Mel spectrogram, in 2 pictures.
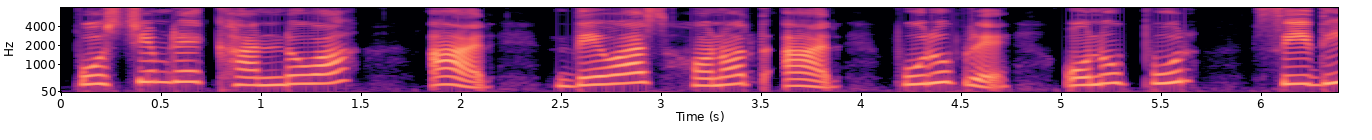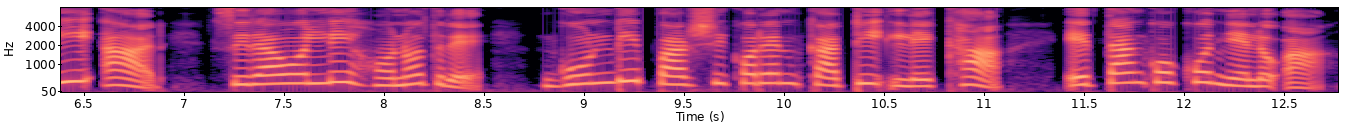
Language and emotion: Santali, neutral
